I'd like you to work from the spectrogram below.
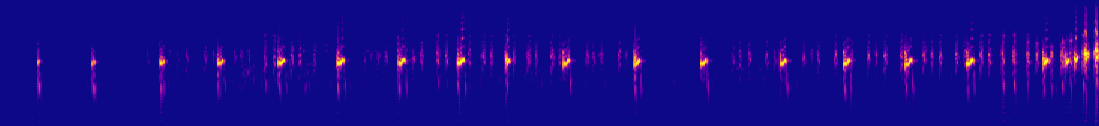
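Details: White-breasted waterhen lure call used for trapping, said to be clear and natural as in the wild: a steady series of short, croaking mid-pitched notes about every half second, with fainter extra notes in between and a louder jumble at the end.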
